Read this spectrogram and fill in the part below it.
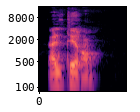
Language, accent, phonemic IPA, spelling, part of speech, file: French, France, /al.te.ʁɑ̃/, altérant, verb, LL-Q150 (fra)-altérant.wav
- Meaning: present participle of altérer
